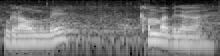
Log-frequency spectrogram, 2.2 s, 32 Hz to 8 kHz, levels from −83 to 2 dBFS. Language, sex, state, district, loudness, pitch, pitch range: Hindi, male, Uttar Pradesh, Lucknow, -18 LUFS, 140 Hz, 120-175 Hz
